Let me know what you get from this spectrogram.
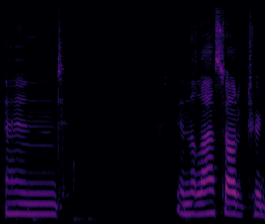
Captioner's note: speaking French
